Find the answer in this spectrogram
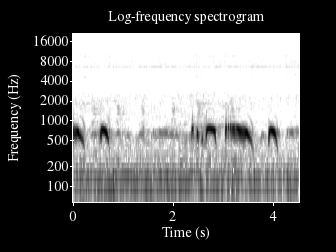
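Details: Spotted dove call used to lure wild doves: a series of short, downward-curving coos, one longer drawn-out falling coo near the end, with steady low rumbling noise and a faint high hiss behind.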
